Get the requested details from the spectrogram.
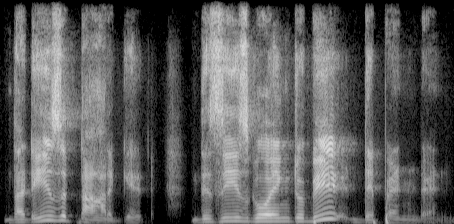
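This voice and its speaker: A man's voice: fairly high pitch, big pitch swings, slow, sharp tone, no echo. A man with an Indian Telugu accent giving a live programming lecture as an instructor, repeating phrases and constantly quizzing his listeners.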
